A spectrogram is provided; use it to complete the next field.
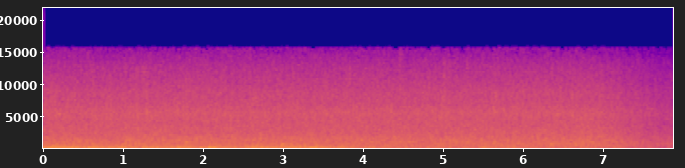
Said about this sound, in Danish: Regn, regn, regn.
